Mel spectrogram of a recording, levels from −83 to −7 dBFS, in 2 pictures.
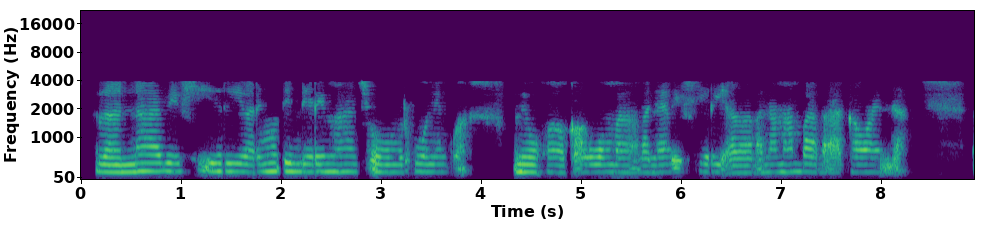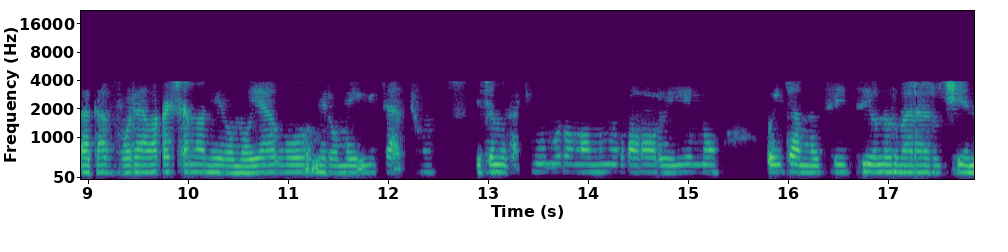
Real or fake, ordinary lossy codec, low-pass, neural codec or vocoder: fake; AAC, 16 kbps; 7.2 kHz; codec, 16 kHz, 2 kbps, X-Codec, HuBERT features, trained on general audio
